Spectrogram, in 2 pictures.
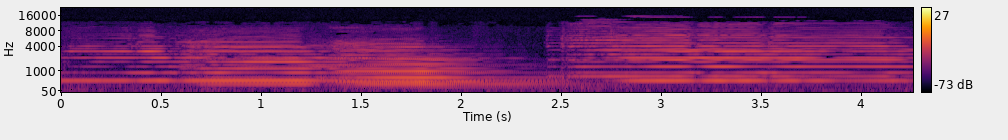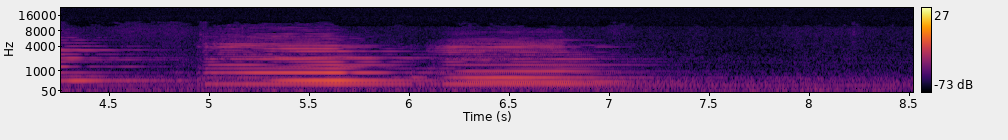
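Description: Violin being tuned: open strings bowed two at a time in fifths, a string of long held double stops one after another, stopping about seven seconds in.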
